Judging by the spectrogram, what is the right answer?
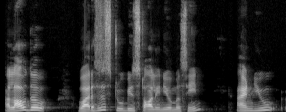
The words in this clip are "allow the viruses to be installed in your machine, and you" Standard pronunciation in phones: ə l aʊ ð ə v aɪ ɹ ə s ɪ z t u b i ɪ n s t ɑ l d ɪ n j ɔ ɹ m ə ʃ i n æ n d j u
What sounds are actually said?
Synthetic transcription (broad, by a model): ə l aʊ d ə v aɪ ɹ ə s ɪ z t u b i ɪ n s t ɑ l ɪ n j ɔ ɹ m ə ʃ i n æ n d j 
